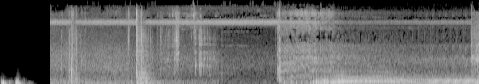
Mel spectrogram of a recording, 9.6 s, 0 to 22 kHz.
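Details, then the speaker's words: 1989 Nissan Skyline, engine rebuilt 5 months ago with forged internals and ARP head studs but the original 36-year-old lifters reused: cranks, catches, flares, then settles to idle with a fast, light lifter tick. "She has a lifter tick. I reused the same 36-y old lifters that I did."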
